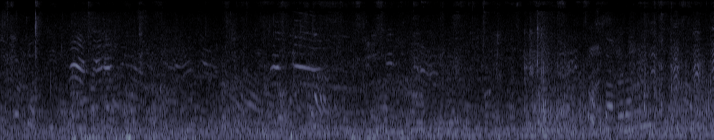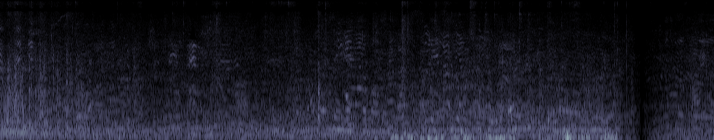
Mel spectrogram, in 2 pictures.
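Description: A crowd chatters nearby outdoors.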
